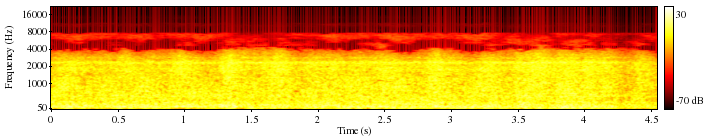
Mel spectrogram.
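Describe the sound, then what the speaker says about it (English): A long-haul freight train on the Kansas plains rumbles past close by, a loud, steady roar that holds at an even level throughout. "This is a train that is highballing it on a long haul."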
